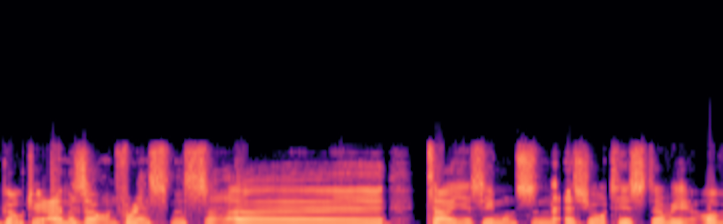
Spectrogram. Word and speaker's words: Terje: Terje, that's first name. Okay. Terje, that's a Norwegian name.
